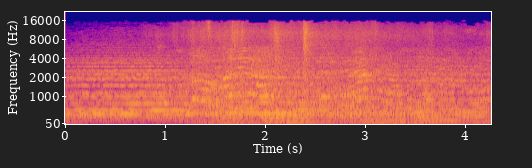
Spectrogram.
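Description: Background film music with sustained notes, joined about a second in by a crowd of children's voices chattering for a couple of seconds.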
